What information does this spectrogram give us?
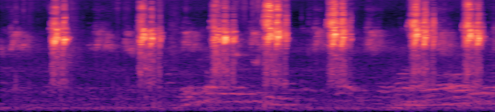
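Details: A hungry baby sparrow in the nest begs as its mother feeds it, with short, high chirps repeated about every second, alongside faint low murmuring and background noise.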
